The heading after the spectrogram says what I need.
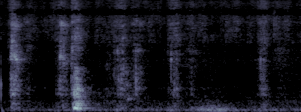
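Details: Dog gasping for air: repeated short, noisy, harsh breaths.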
